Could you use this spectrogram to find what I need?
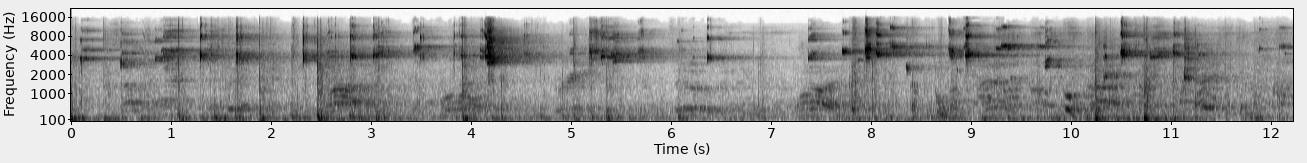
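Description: Sneakers squeak sharply on a hardwood court, echoing in a large hall.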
